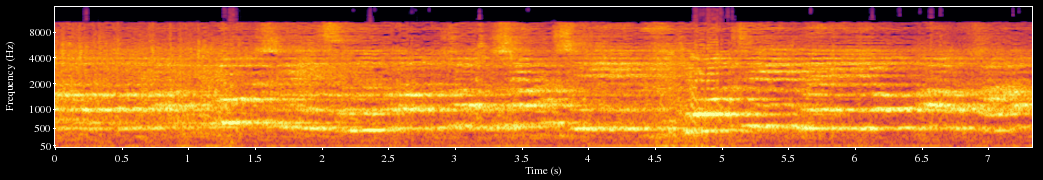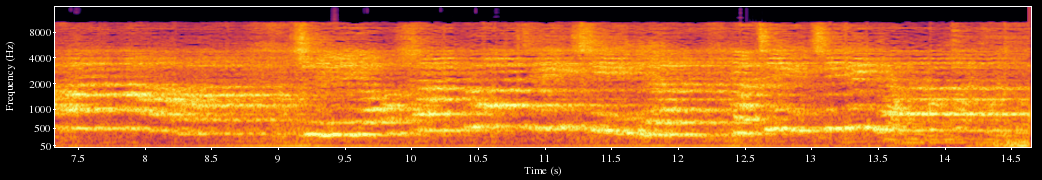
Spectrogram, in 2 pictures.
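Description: A group of women's voices singing a melody together, high and without bass or drums, with a few light clicks above it.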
